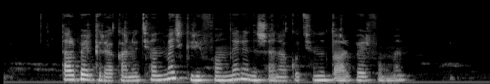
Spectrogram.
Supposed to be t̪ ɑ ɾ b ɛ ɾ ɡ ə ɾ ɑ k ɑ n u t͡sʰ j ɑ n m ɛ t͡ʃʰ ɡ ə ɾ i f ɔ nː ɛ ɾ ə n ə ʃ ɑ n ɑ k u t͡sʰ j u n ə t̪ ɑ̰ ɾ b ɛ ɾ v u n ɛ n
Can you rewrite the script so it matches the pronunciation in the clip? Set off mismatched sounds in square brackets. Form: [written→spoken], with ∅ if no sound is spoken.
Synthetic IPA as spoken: t̪ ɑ ɾ b ɛ ɾ ɡ ə ɾ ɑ k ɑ n u t͡sʰ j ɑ n m ɛ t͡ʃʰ ɡ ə ɾ i f ɔ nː ɛ ɾ ə n ə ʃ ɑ n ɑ k u t͡sʰ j u n ə t̪ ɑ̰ ɾ b ɛ ɾ v u [n→m] ɛ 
